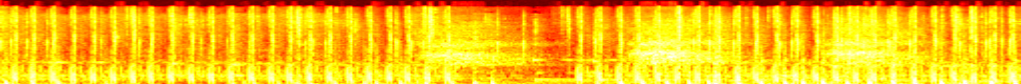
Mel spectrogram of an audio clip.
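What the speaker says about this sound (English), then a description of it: "I want to see how he does against this weapon that I'm firing at him" Rapid-fire weapon shooting at an enemy in the Terraria video game, a dense, continuous stream of gunfire-like shots with a brief dip midway.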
